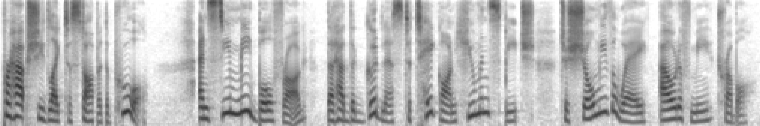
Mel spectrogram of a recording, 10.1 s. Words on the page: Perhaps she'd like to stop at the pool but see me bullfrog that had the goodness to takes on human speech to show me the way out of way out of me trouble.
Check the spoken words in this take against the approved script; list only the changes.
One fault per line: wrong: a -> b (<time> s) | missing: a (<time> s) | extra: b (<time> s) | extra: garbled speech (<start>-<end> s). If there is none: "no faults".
wrong: but -> and (2.6 s)
wrong: takes -> take (5.5 s)
missing: way out of (9.2 s)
